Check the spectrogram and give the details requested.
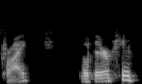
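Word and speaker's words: cryotherapy: is you'll win and cry therapy should be PR pronounced cry therapy and five of you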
